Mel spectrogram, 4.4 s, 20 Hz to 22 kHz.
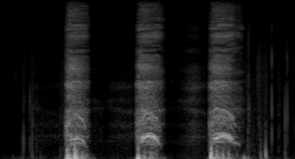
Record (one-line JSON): {"exhalation_length": "4.4 s", "exhalation_amplitude": 10740, "exhalation_signal_mean_std_ratio": 0.39, "survey_phase": "beta (2021-08-13 to 2022-03-07)", "age": "45-64", "gender": "Male", "wearing_mask": "No", "symptom_cough_any": true, "symptom_runny_or_blocked_nose": true, "symptom_fatigue": true, "symptom_change_to_sense_of_smell_or_taste": true, "symptom_onset": "3 days", "smoker_status": "Ex-smoker", "respiratory_condition_asthma": false, "respiratory_condition_other": false, "recruitment_source": "Test and Trace", "submission_delay": "1 day", "covid_test_result": "Positive", "covid_test_method": "RT-qPCR"}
